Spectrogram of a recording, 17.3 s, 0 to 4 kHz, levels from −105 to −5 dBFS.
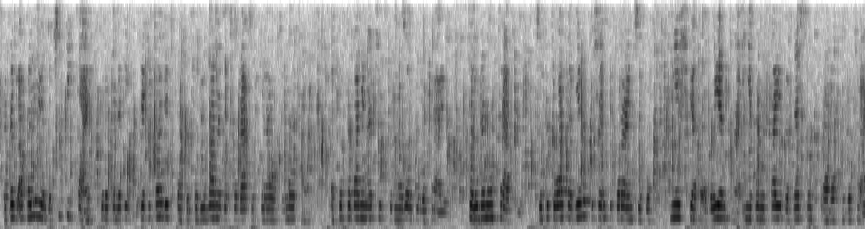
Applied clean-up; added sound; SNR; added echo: classical method WPE with log-MMSE.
